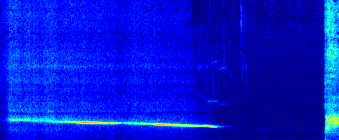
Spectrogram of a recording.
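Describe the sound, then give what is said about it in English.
Someone whistles a cartoon-style falling tone in the manner of a Wile E. Coyote cartoon, for a character falling, one long, clear pitch gliding slowly downward for about two seconds, then a brief silence before an abrupt burst of noise. “I was surprised there wasn't a Wile E. Coyote type.”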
